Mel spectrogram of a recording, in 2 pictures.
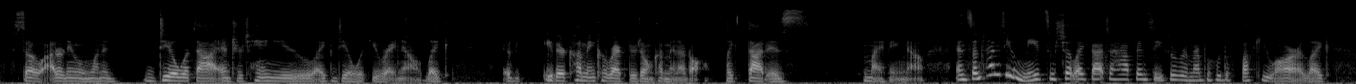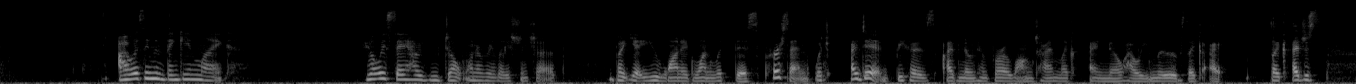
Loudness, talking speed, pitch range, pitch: -36 LUFS, 220 wpm, 135-200 Hz, 155 Hz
